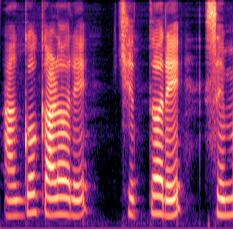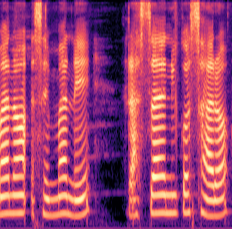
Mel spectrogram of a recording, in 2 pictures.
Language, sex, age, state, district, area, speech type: Odia, female, 18-30, Odisha, Ganjam, urban, spontaneous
